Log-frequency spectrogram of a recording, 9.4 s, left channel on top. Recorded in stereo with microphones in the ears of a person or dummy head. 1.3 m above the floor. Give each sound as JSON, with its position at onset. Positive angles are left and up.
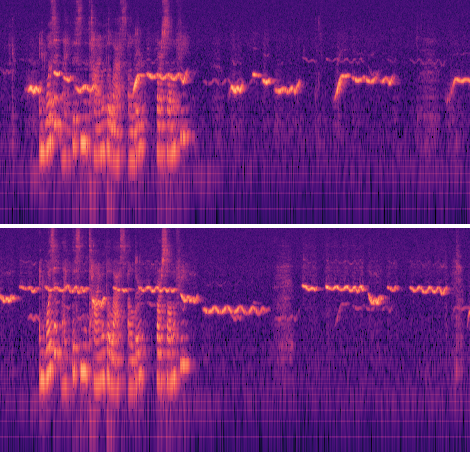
{"t": 0.8, "sound": "a woman speaking", "side_deg": -35, "distance_m": 6.5}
